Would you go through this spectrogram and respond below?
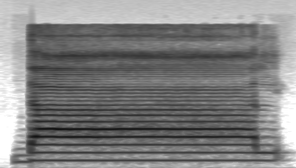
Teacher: ওই একই জায়গা থেকে, জিহ্বার আগা এই উপরের দুই দাঁতের গোড়ায় লাগাবেন, লাগিয়ে 3 আলিফটা নিয়ে উচ্চারণ করবেন।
